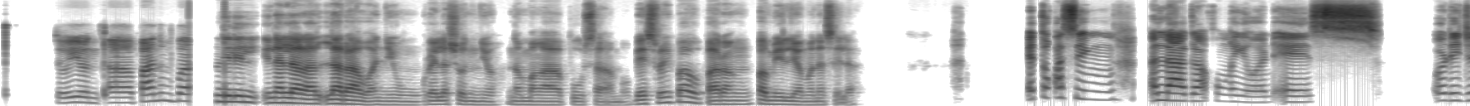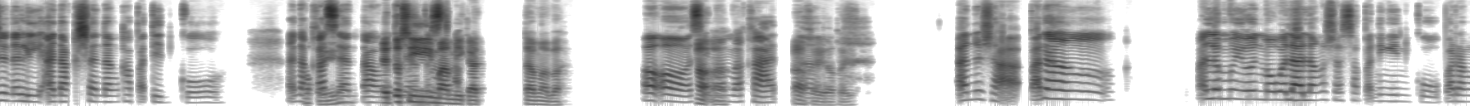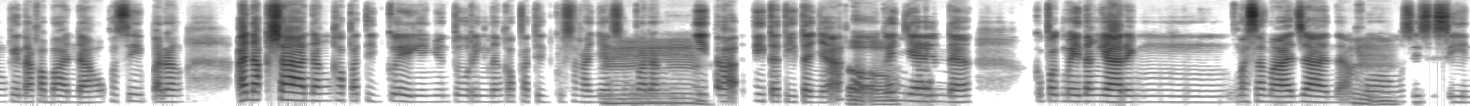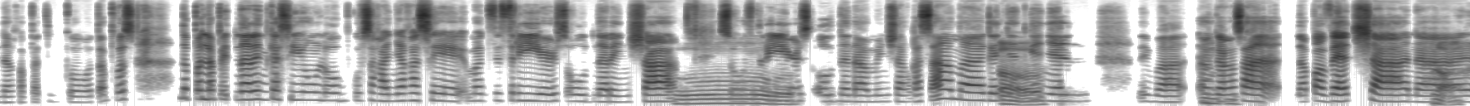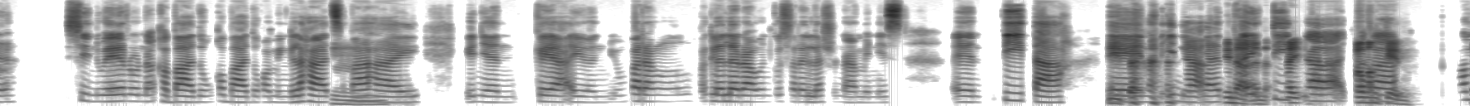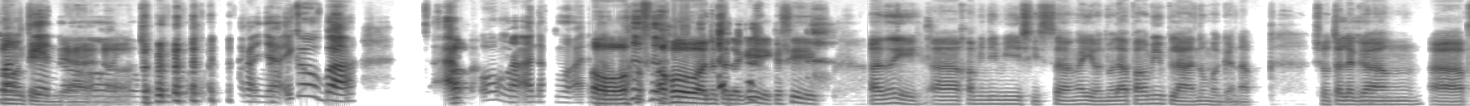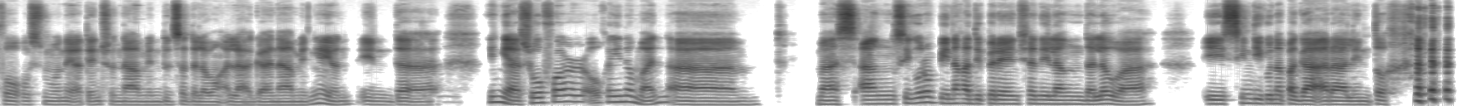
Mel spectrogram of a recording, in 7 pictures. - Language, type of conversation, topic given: Filipino, unstructured, Ano ang pinaka-masayang karanasan mo kasama ang iyong alaga?
- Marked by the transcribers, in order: tapping; other background noise; laugh; laugh; laugh; laugh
